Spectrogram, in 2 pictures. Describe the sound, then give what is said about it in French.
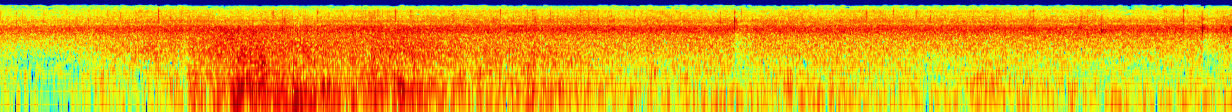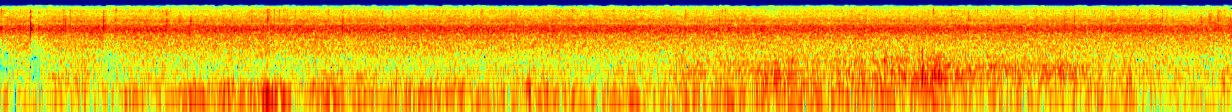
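A heavy thunderstorm in the evening beside the Seine: steady, dense rain pours down while deep thunder rumbles roll through, swelling loudest early on and returning later, with no voices. “Les explosions, les éclairs redoublés, le déluge d'eau.”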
